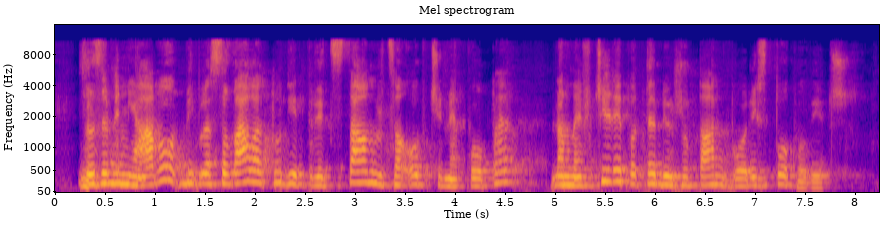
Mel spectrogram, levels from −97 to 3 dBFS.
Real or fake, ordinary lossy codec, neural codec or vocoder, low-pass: fake; none; codec, 24 kHz, 1.5 kbps, HILCodec; 10.8 kHz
